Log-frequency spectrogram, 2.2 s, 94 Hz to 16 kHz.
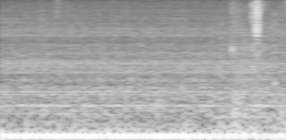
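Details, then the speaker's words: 1986 Saab 900 8-valve K-Jet after plugged injector fixed, rolling start from second gear under load: steady even drone pulling cleanly, immediate power, no stumble, miss or hesitation; healthy. "See, even when I just do a rolling start from second gear, immediate power delivery, immediate."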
